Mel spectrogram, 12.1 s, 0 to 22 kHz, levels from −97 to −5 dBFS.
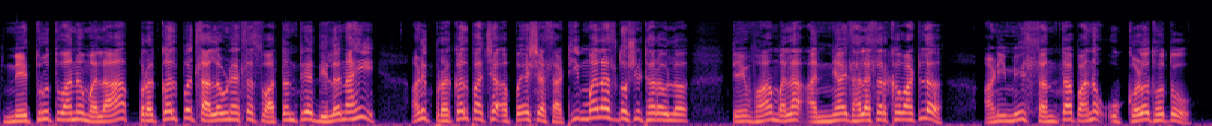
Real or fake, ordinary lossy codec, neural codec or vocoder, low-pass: real; AAC, 64 kbps; none; 10.8 kHz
